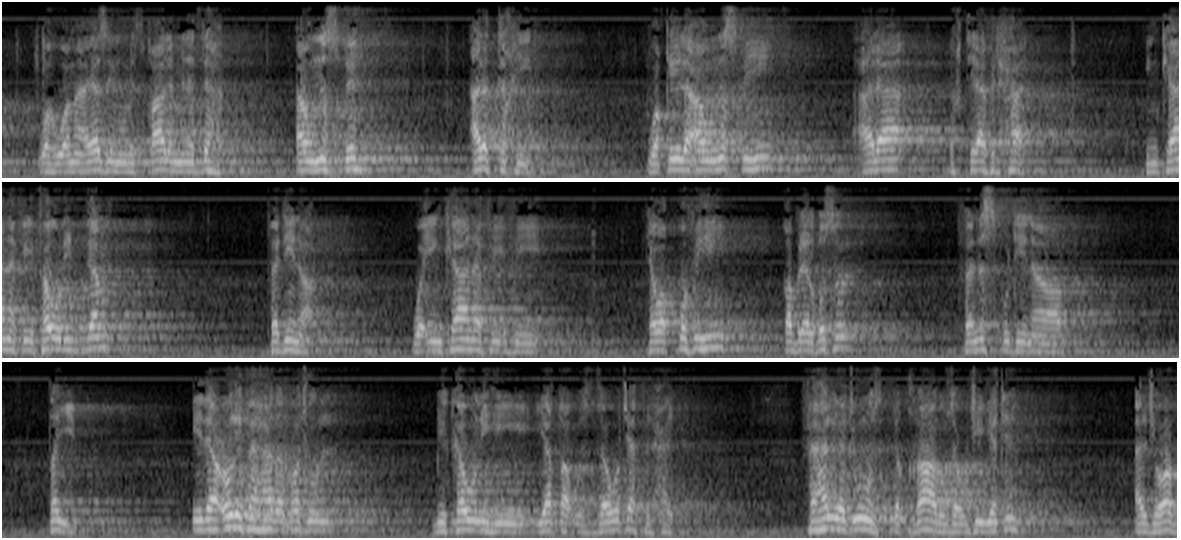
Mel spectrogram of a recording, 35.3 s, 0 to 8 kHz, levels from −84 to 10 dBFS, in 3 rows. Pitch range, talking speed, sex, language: 140-165 Hz, 80 wpm, male, Arabic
